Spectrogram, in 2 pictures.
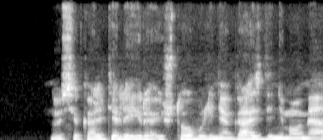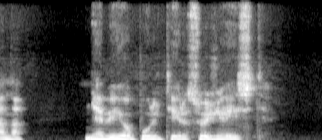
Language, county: Lithuanian, Kaunas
